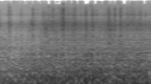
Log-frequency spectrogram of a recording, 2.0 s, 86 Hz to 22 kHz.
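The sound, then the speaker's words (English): A car drives a bumpy, bone-jarring rural road toward a tribal village, giving a steady low engine and road rumble with constant rattling and jostling, moderately loud and without talk. “It's 25 bone-jarring miles from Chief Elmir's office to the Sirui tribal village. Our guide Marco drives while we bounce around and back.”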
